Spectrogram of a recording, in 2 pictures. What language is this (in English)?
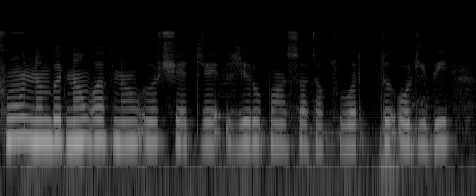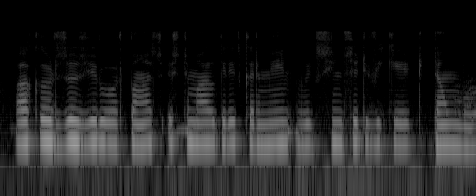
Kashmiri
